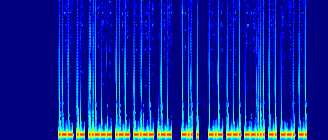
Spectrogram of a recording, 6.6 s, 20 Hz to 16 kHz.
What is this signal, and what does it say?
Morse code, heard as a keyed tone, about 40 wpm, 700 Hz. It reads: WA2WYW DE KG7NGN
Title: USA Callsign DE Callsign - 6 Characters - 40wpm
